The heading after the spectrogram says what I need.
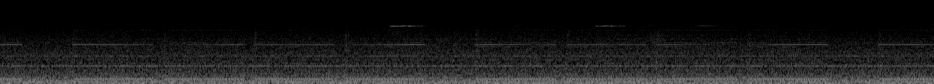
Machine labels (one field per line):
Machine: slide rail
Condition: normal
